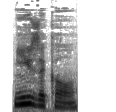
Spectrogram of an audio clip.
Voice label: "musical", voice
